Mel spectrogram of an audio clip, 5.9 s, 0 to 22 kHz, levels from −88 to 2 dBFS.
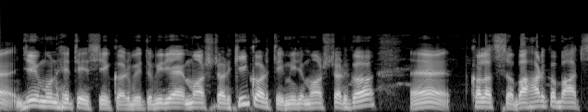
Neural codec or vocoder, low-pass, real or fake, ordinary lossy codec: none; 7.2 kHz; real; none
